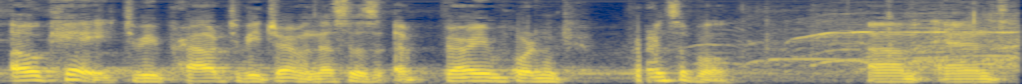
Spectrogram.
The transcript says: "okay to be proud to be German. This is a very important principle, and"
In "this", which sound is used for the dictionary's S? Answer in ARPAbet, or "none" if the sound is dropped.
S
